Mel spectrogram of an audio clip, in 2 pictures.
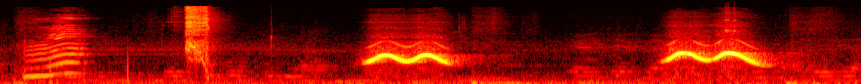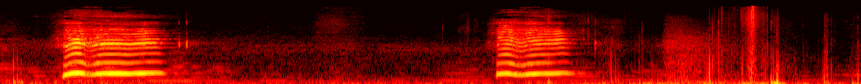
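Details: Indian ringneck parakeet talking and whistling: mixed short nasal speech-like syllables and two loud wavering double-hump whistles, separated by pauses, with a sharp click near the end and a quiet background.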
